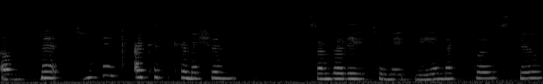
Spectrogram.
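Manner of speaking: put-on character whisper. Voicing a character who asks quietly about commissioning a necklace: whispering in character. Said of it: "he kind of whispers to Mitt".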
